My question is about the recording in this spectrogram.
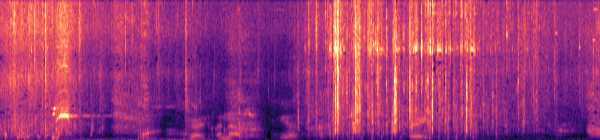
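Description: A dog splashing as it wades out of shallow pond water, with a short sharp sound about half a second in; after that, only a few light clicks.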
